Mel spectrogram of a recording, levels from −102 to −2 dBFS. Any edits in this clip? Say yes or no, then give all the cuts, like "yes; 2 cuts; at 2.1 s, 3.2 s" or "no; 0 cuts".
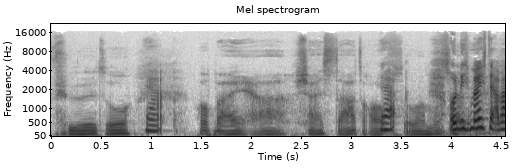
no; 0 cuts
